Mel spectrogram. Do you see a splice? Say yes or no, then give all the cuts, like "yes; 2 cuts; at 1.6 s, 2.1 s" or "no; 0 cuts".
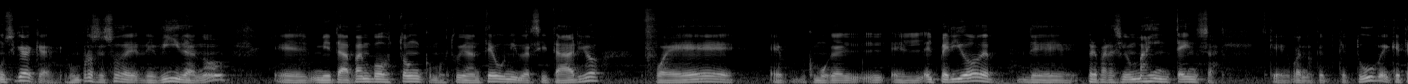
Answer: no; 0 cuts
